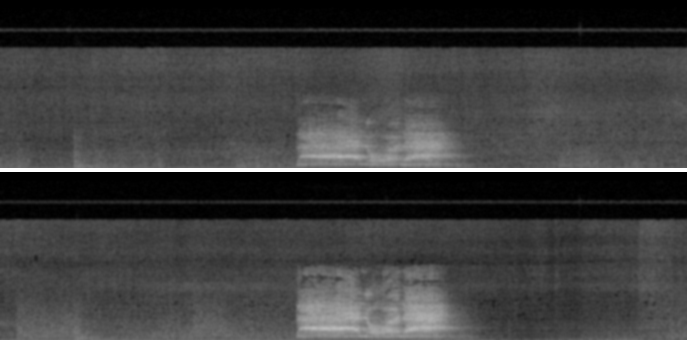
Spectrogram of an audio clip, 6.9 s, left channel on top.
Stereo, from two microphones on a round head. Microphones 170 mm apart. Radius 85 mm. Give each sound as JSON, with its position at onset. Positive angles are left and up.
{"t": 0.7, "sound": "a drawer", "side_deg": 5, "distance_m": 1.5}
{"t": 3.0, "sound": "a shout", "side_deg": -40, "distance_m": 0.6}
